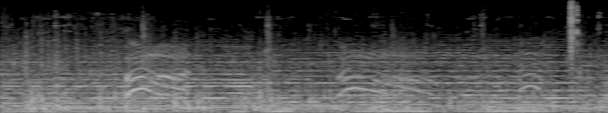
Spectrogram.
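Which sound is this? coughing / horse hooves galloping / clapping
horse hooves galloping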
